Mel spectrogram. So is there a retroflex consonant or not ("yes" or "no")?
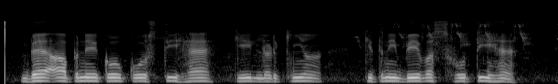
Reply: yes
